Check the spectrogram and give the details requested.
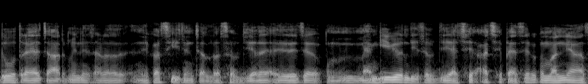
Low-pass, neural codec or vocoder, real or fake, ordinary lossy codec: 7.2 kHz; codec, 16 kHz, 4 kbps, FreqCodec, larger model; fake; none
